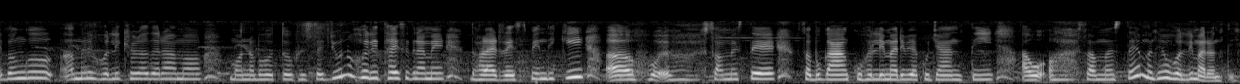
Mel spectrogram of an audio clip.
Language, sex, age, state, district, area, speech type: Odia, female, 18-30, Odisha, Kendrapara, urban, spontaneous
